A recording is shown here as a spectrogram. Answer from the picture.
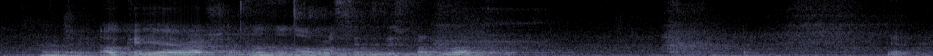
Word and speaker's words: Rusyn: When I say about Rusyn to people who speak English, Russian, no. Right, no. No Russian. They think that I pronounce it wrong. Pronounce it incorrectly.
